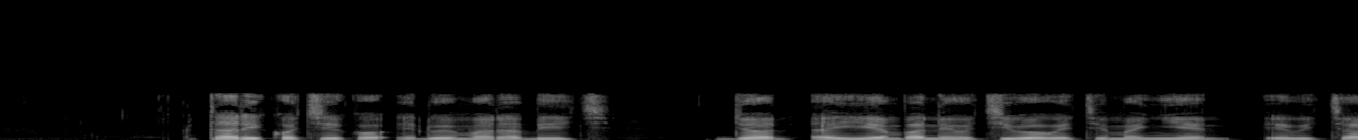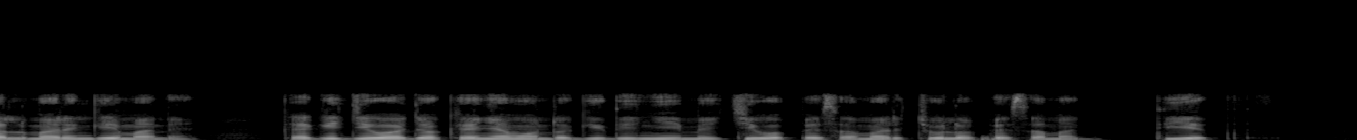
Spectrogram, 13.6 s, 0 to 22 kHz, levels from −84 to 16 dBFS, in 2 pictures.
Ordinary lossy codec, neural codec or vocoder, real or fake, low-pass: MP3, 64 kbps; none; real; 7.2 kHz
